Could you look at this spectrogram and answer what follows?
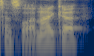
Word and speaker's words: Thessalonica: And I've also heard it pronounced Thessalonica.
